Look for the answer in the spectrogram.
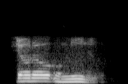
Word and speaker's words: Shota Umino: Shota Umino.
